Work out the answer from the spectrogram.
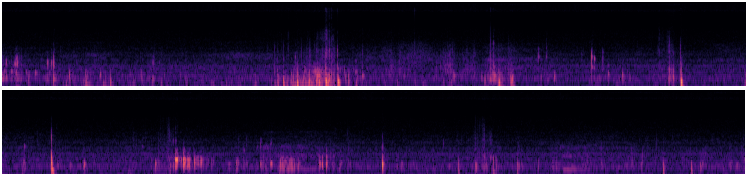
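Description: Scattered gurgles, squeaks and a longer rumbling growl from the belly; active bowel sounds.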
